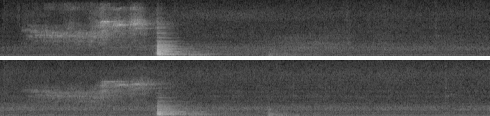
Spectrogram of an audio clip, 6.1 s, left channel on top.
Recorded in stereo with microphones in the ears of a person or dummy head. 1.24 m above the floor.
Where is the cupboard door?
75° right (ahead or behind), 3 m.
